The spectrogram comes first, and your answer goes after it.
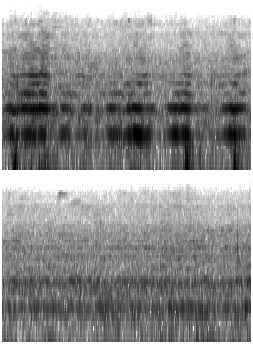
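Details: Colony of Asian honey bees (Apis cerana) living in an active speaker, buzzing while its honey is harvested and the bees moved, queen not found. Droning hum with several rising bursts of louder buzzing early, then a steadier drone.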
